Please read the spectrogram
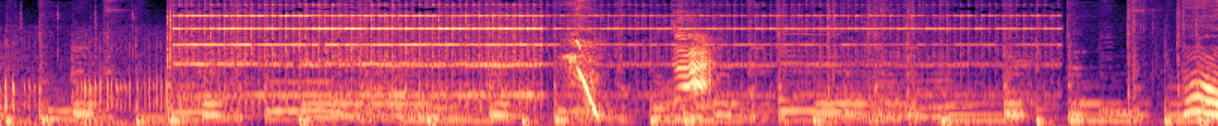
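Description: Alarm clock ringing, starting about a second in and cutting off near the end, over background music. A short falling glide sounds about midway.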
